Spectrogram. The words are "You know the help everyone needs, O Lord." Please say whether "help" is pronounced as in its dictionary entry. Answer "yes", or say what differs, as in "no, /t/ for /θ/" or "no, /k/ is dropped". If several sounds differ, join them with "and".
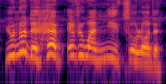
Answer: no, /l/ is dropped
